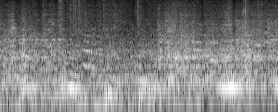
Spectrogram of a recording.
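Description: Two double basses bowed together in free improvisation: overlapping sustained low tones with sliding pitches and a rough, noisy edge that comes and goes, swelling in loudness about three and a half seconds in.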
